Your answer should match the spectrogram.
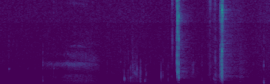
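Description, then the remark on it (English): Quiet sipping of coffee, with a couple of soft slurps and two sharp wet mouth clicks as the coffee is taken in and swallowed. No one speaks. “It's called the simultaneous sip, and it's going to happen now.”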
